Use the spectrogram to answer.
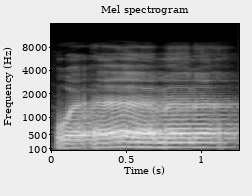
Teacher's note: വആമന ഹംസയെ ദീർഘിപ്പിക്കുന്നു. ഈ ദീർഘത്തിൻ്റെ പേര് മദ്ദുൽ ബദൽ എന്നാണ്. എന്നാൽ നമ്മുടെ റിവായത്ത് പ്രകാരം 2 ഹറക്കത്തിൻ്റെ അളവിൽ മാത്രമാണ് ദീർഘം, തബീഇയ്യ ദീർഘം.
